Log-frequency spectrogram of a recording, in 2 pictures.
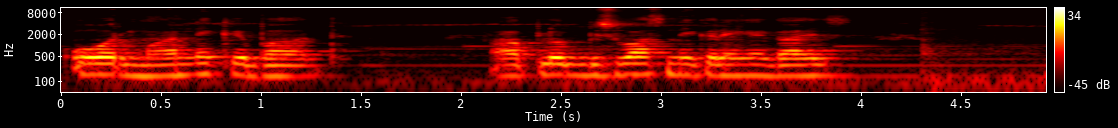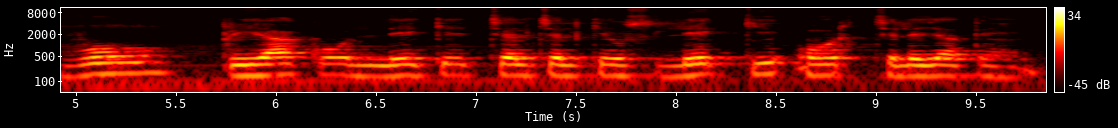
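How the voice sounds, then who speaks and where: Slow, flat-voiced man telling horror. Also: a little high. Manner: addresses listeners directly, even and unhurried. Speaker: horror storyteller. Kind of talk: casual spoken horror storytelling. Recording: echoey room with faint music.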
